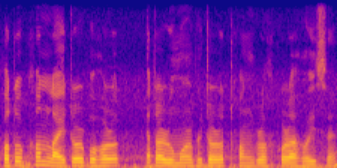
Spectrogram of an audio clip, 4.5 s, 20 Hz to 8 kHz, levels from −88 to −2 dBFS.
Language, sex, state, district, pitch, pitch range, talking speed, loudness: Assamese, male, Assam, Sonitpur, 150 Hz, 145-160 Hz, 160 wpm, -18 LUFS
